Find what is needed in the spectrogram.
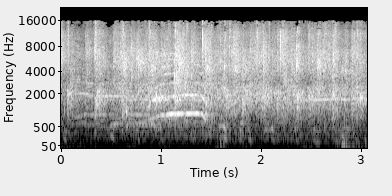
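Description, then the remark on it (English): A crowd applauds a speaker being introduced, clapping steadily for about three seconds, a dense, even patter of many hands, with a few faint cheers or whoops rising above it. “So please give it up for an amazing talent, incredibly smart guy, and awesome deconstructionist”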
